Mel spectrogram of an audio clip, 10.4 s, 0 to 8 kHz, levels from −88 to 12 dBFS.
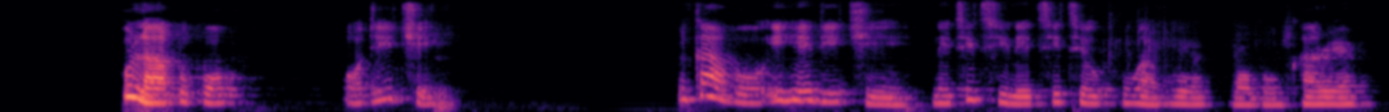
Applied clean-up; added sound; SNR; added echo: neural mask model DeepFilterNet 3.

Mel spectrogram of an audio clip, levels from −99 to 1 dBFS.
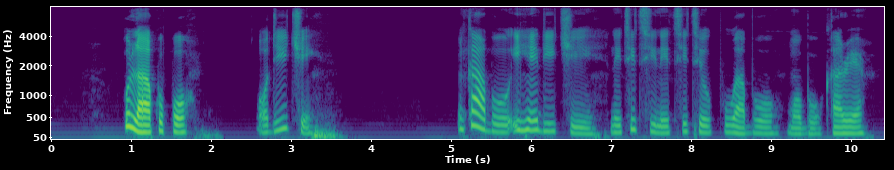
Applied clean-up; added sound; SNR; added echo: none; none; none; none.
